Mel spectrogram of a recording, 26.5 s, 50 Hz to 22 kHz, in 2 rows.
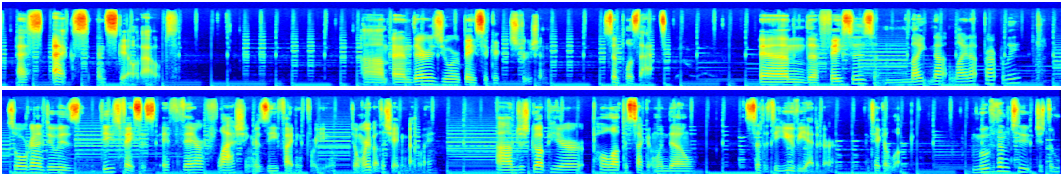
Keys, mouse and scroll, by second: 0.1 s, 5.2 a, 11.3 alt+shift+click, 11.4-15.4 alt+shift+middle drag, 15.4-17.9 drag, 16.4-17.7 middle drag, 17.9-20.3 middle drag, 20.3-26.4 drag, 25.6 g.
